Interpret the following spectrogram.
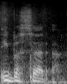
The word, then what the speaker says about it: Ibaseta: The name's actually pronounced Ibaseta.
